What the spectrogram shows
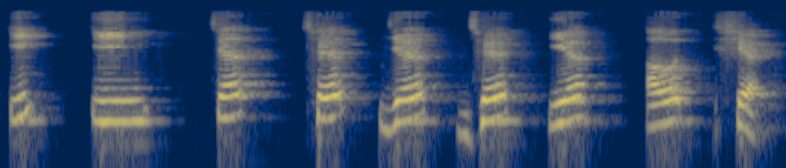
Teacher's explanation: तालु और जीभ के स्पर्श से बोले जाने वाले वर्ण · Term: तालव्य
